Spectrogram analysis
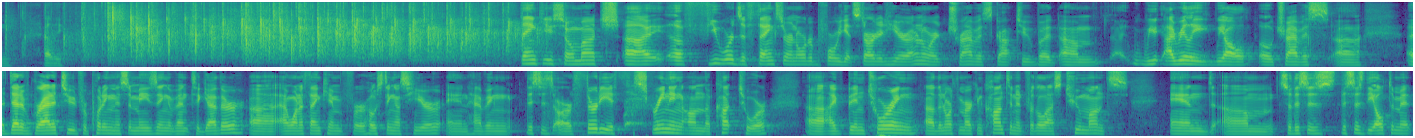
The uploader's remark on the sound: This is a recording of the Introduction and Q&A from the Las Vegas stop of the Cut Tour 2011.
